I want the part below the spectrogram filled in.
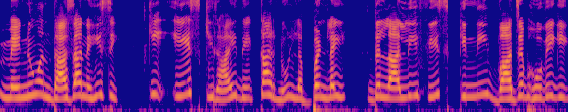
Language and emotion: Punjabi, surprised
